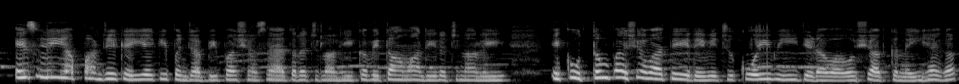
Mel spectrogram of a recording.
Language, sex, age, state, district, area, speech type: Punjabi, female, 30-45, Punjab, Tarn Taran, urban, spontaneous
